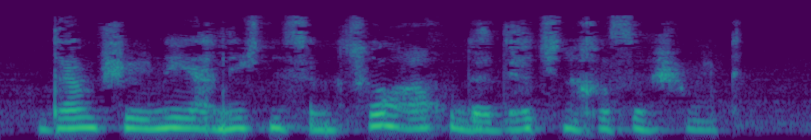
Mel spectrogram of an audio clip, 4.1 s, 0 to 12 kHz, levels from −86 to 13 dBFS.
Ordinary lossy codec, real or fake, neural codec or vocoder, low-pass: MP3, 32 kbps; fake; codec, 44.1 kHz, 3.4 kbps, Pupu-Codec; 10.8 kHz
